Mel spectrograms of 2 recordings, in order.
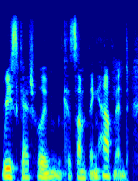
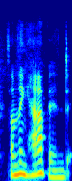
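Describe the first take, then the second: First: Said in the usual way. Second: "Something" lifted and a touch louder; stress on something. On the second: Real, not acted. Insisting that life happens, stressing "Something". Repeats phrase with emphasis.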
